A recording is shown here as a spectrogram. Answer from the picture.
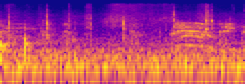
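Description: Quiet handling and opening of a plastic eyeshadow palette case, with a few faint clicks, and a faint short high-pitched call near the end.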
